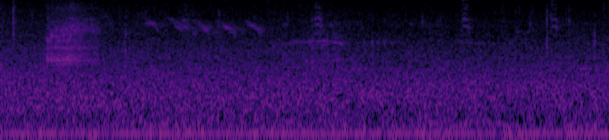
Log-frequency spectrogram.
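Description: Near silence, with a faint run of about five short, high, falling chirps from a bird about two seconds in, after a brief soft hiss.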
